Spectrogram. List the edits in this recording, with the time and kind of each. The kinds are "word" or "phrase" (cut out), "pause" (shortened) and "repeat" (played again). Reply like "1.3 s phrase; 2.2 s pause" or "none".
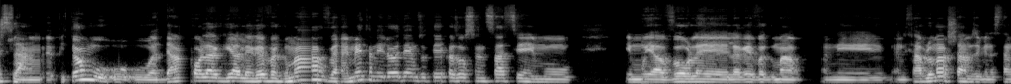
none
